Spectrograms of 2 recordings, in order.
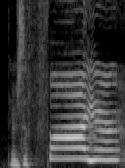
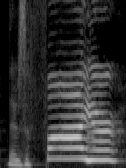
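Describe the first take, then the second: Both takes have the same delivery.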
